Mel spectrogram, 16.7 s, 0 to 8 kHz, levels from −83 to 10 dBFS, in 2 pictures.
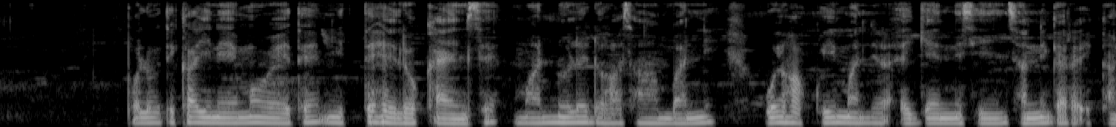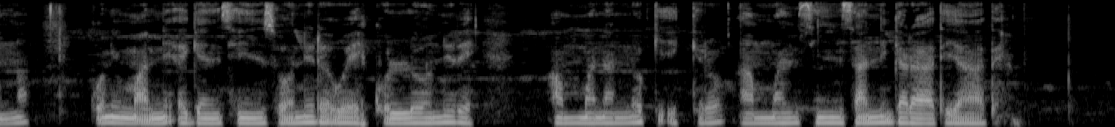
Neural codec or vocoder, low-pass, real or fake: none; 7.2 kHz; real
